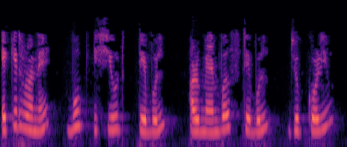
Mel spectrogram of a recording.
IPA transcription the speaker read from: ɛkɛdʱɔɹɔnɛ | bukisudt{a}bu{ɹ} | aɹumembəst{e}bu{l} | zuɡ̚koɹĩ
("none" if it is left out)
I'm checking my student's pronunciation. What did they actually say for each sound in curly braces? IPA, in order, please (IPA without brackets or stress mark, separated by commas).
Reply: e, l, e, l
